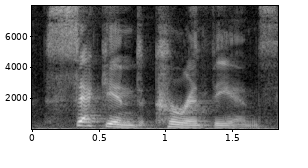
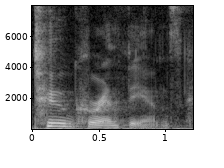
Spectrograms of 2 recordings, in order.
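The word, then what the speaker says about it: 2 Corinthians: to church would know it's pronounced second corinthians not two corinthians but what do i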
